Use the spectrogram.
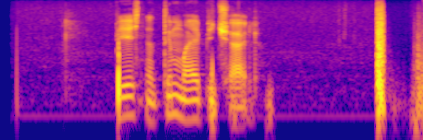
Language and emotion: Russian, neutral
